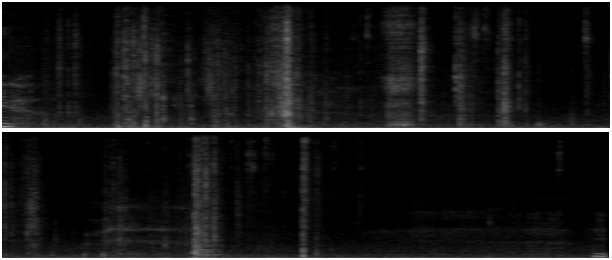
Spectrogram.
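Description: Handling noise from craft supplies: a scattering of light clicks and taps, the sharpest about two seconds in, as a paper tag on string and marker pens are handled, over a steady low hum.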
